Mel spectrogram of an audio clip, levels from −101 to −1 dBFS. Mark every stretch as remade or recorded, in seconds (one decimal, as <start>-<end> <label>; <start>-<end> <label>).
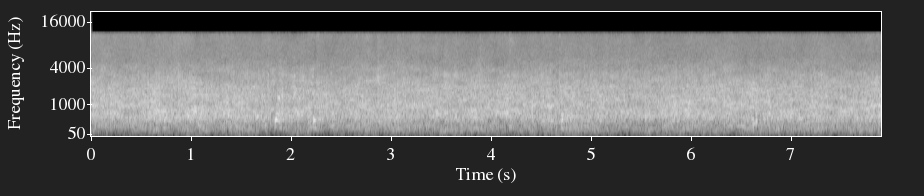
0.0-7.9 remade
